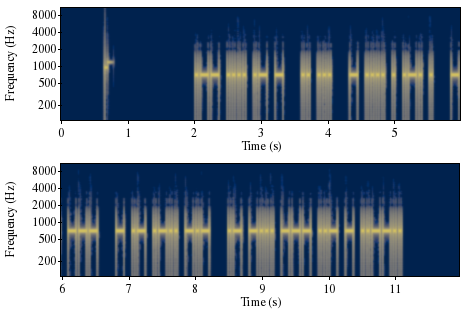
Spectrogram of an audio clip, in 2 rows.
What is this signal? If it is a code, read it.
Morse code, heard as a keyed tone, about 30 wpm, 700 Hz. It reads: WHAT IS THERE TO TALK ABOUT?
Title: Sentences from Top 400 Words 30wpm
